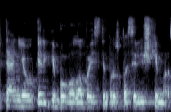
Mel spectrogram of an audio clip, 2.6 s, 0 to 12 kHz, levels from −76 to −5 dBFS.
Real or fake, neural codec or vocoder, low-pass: real; none; 7.2 kHz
